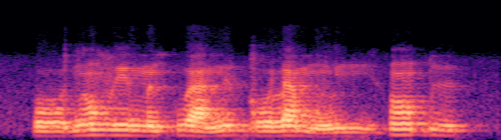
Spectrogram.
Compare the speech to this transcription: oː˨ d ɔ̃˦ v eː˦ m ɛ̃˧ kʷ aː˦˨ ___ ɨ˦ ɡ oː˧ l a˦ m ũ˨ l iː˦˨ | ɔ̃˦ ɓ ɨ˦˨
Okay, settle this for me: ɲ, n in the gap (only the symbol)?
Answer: n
